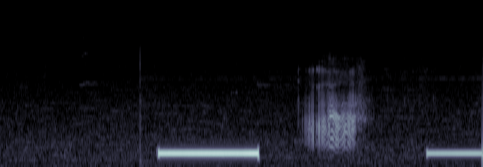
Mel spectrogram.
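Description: Telephone busy signal from a failed call, a steady loud tone that stops, then a brief muffled noise before the same tone returns; a single short exclamation is heard.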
